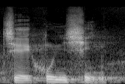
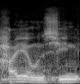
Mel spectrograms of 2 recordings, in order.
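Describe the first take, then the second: First: The first name begins with a ch sound. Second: The first name begins with an h sound. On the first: This is the name's real Korean pronunciation. The speaker calls it right. "en realidad" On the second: This is how Spanish speakers read the name. The speaker calls it wrong. "en español por la pronunciación castellano suena"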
